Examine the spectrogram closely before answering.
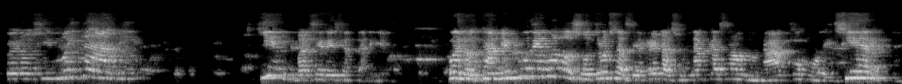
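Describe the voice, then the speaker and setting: A woman's voice: sits high, animated, pushed and bright, slight background noise. A woman leading a Bible study, reading scripture and drawing out her listeners with questions. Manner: slow, questioning, coaxing listeners to take part. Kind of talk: interactive Bible teaching. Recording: echoey room, mic at a distance.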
